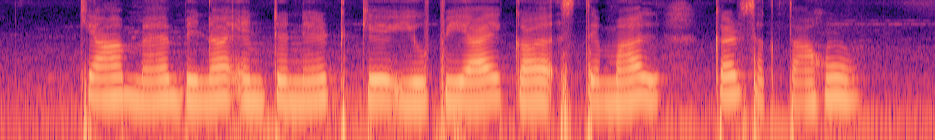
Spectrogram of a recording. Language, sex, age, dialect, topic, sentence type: Hindi, female, 18-24, Marwari Dhudhari, banking, question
